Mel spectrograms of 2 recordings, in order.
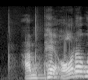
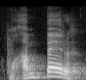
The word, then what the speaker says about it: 암페어: 암페어라고 읽는 것이 일반적이고요. 외부에서는 이제 외부라고 하는 것은 이제 비표준어로서 암페어, 암페르 여러 가지 말이 있는데 보통 우리가 암페어라고 읽게 됩니다.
